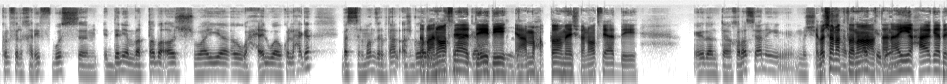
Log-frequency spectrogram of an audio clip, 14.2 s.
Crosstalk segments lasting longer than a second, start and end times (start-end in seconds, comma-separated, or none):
6.3-8.0, 12.2-13.5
